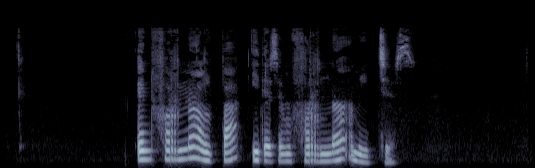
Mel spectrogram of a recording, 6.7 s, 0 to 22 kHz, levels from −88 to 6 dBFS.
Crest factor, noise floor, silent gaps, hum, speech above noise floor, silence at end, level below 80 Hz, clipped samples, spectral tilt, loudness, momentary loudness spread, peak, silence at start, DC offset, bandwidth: 22 dB; -79 dBFS; none; none; 50 dB; 1.55 s; -84 dBFS; under 0.1%; -5 dB/octave; -29 LUFS; 7 LU; -10 dBFS; 1.7 s; under 0.1%; 11.5 kHz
